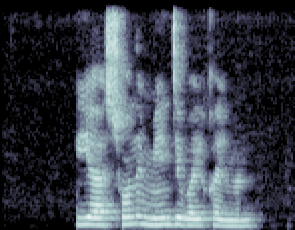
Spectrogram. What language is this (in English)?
Kazakh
